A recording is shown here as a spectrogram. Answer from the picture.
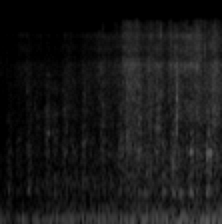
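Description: Black Belgian Shepherd (Groenendael) dog panting.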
